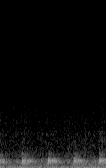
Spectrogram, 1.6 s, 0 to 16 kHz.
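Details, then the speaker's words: Fetal heartbeat at 21 weeks of pregnancy, a baby boy in the mother's second pregnancy: fast, regular whooshing beats, about 150 a minute, over a low rumble; a strong heartbeat by Doppler. "You hear him? He's got a strong heartbeat, huh?"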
